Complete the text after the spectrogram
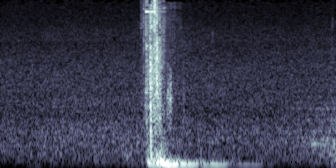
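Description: A game menu opens with a sharp whoosh.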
